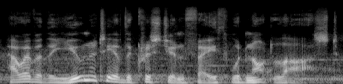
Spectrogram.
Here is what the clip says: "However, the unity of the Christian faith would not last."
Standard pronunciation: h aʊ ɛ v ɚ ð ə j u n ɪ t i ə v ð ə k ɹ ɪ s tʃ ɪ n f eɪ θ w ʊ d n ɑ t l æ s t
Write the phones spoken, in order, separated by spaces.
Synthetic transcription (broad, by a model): h aʊ ɛ v ɚ ð ə j u n ɪ t i ə v ð ə k ɹ ɪ s tʃ ɪ n f eɪ θ w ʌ d n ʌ t l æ s t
